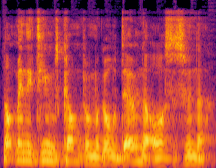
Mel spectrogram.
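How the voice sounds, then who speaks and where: A man with a Scottish accent hosting a football podcast, presenting in a measured, scripted way. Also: mid-range voice, lively intonation, soft background music. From Scotland. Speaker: podcast host.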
